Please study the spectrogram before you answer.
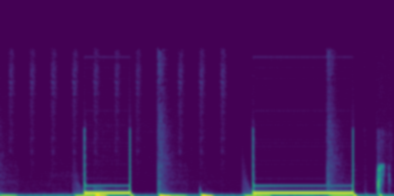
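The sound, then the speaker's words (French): A telephone busy tone after a call is hung up: two loud, steady, mid-pitched tones separated by a pause holding a few low thumps, all over a faint low hum. “Allô? Allez hop, il est à nouveau raccroché, on rappelle.”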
